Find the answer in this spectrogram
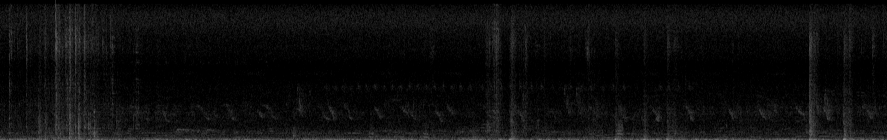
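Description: Birds chirping in short, high, falling notes, a few times a second, with a few sharp clicks and a steady low rumble beneath.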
